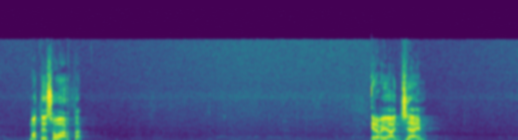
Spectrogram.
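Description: A man recites loudly and with feeling into a microphone, in short bursts.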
